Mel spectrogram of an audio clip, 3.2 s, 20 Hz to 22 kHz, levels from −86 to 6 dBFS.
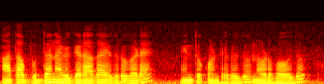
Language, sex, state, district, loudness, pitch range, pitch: Kannada, male, Karnataka, Bangalore, -16 LUFS, 105-120 Hz, 110 Hz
